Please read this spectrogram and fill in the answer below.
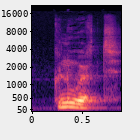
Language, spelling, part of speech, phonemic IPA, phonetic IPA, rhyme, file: Dutch, knoert, noun, /knurt/, [knuːrt], -uːrt, Nl-knoert.ogg
- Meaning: whopper (something remarkably large)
